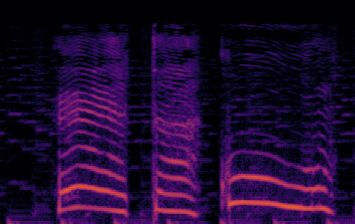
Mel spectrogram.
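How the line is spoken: Cried out. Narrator (Russian): вскрикнул кум

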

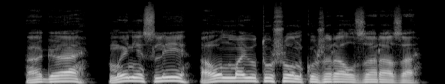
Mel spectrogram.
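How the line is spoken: Joining in, sighing. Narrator (Russian): Подключился Кух и вздохнул

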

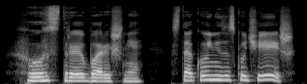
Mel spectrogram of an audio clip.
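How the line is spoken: Approving snort. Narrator (Russian): одобрительно хмыкнул

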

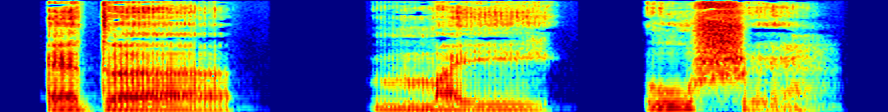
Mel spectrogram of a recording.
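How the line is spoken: Muttering. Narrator (Russian): пробормотал

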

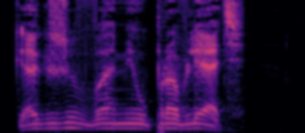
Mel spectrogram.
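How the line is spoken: Irritated question. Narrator (Russian): уже в который раз раздраженно спросил я

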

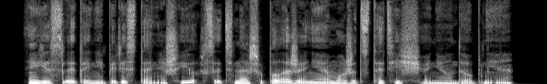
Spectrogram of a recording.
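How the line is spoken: Almost tender, close to ear. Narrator (Russian): произнес мне на ухо почти ласково

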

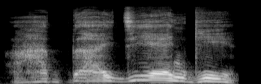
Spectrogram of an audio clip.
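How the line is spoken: Hissing like a snake. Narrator (Russian): Змеей прошипел барон

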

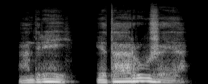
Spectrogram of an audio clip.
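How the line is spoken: Whisper in ear. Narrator (Russian): опять шепнул на ухо Лунёву Сан Саныч

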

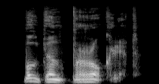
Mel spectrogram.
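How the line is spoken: Grumbling. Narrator (Russian): пробурчал он

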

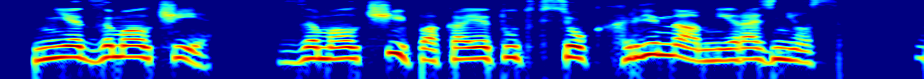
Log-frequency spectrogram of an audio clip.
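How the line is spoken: Angry growl. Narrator (Russian): зарычал Рома

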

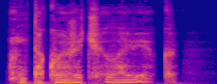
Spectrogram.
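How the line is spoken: Quiet. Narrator (Russian): тихо сказал Манфред

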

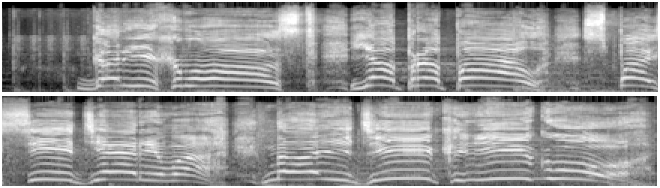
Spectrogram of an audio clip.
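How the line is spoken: Desperate shouting, struggling. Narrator (Russian): кричал ему вслед распут, беспомощно барахтающийся в сетях

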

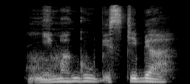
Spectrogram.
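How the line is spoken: Whispered. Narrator (Russian): прошептал

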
